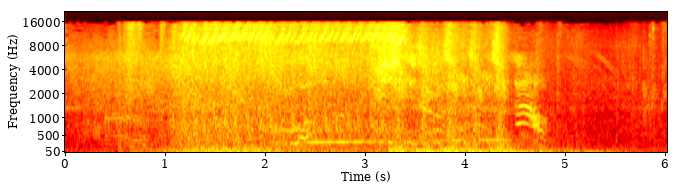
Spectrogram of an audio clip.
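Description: A loud energy beam crackles and roars.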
